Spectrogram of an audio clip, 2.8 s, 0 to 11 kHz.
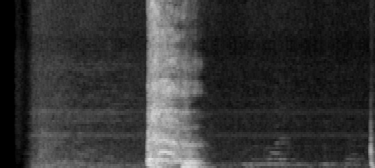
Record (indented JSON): {
  "cough_length": "2.8 s",
  "cough_amplitude": 32768,
  "cough_signal_mean_std_ratio": 0.33,
  "survey_phase": "beta (2021-08-13 to 2022-03-07)",
  "age": "18-44",
  "gender": "Male",
  "wearing_mask": "No",
  "symptom_runny_or_blocked_nose": true,
  "symptom_fatigue": true,
  "symptom_headache": true,
  "symptom_change_to_sense_of_smell_or_taste": true,
  "smoker_status": "Never smoked",
  "respiratory_condition_asthma": false,
  "respiratory_condition_other": false,
  "recruitment_source": "Test and Trace",
  "submission_delay": "0 days",
  "covid_test_result": "Positive",
  "covid_test_method": "LFT"
}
